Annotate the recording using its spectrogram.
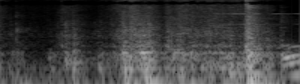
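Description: Rummaging and handling of tools and objects on a workbench, with one sharp knock near the end.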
